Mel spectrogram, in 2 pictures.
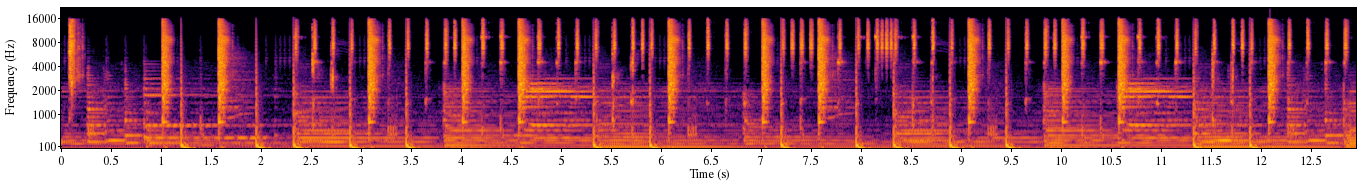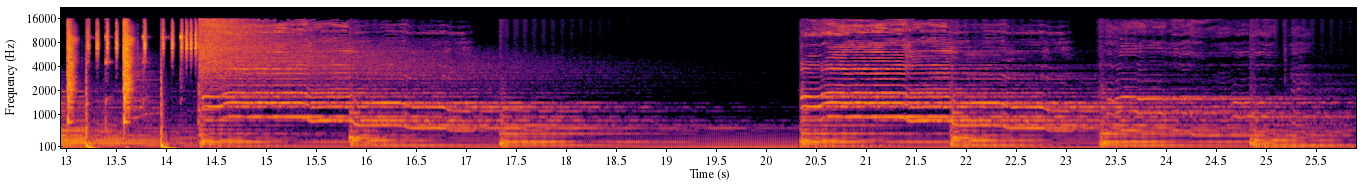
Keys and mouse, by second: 6.8 Tab, 7.7 shift+Tab, 8.6 Tab, 9.8 shift+Tab, 12.3 click, 16.6 click, 20.2-25.9 drag.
